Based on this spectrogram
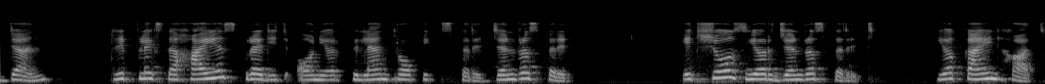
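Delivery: ordinary talk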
